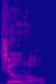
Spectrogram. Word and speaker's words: Gyllenhaal: What about Jake Gyllenhaal?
